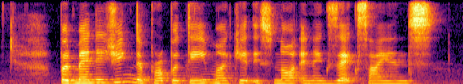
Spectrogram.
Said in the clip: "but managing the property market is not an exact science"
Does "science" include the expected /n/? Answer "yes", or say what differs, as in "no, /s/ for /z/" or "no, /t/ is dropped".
yes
